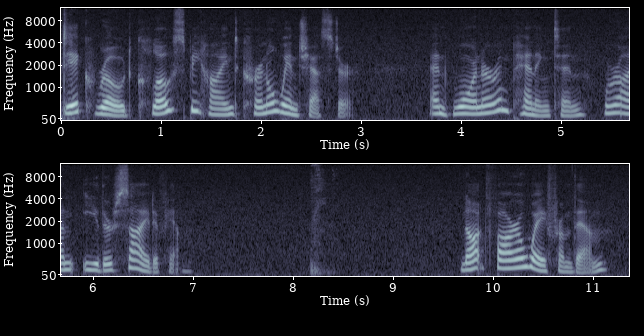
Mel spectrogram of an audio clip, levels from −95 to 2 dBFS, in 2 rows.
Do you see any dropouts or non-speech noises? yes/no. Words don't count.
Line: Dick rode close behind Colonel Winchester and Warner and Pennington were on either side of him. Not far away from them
yes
